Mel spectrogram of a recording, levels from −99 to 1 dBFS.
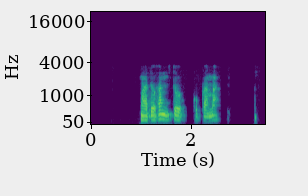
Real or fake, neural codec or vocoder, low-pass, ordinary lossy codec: fake; codec, 16 kHz, 16 kbps, FreqCodec, smaller model; 3.6 kHz; Opus, 64 kbps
